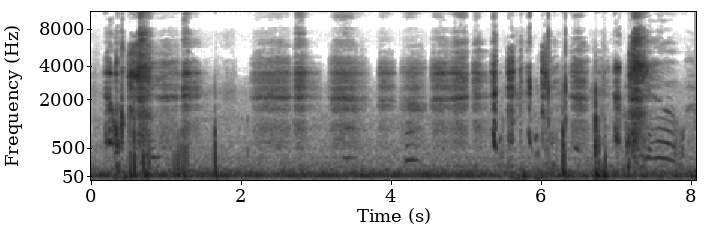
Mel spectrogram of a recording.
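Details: Person with a cold and a raw nose in a sneezing fit that lasted about 10 minutes: a rapid run of sharp sneezes, each led by a quick gasping in-breath.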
